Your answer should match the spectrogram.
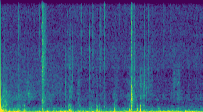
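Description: Wood fire crackling in the firebox of a masonry stove shortly after lighting: faint, irregular sharp pops, the loudest about a second in.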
